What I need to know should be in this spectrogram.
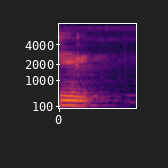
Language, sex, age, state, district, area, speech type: Tamil, male, 18-30, Tamil Nadu, Dharmapuri, urban, read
